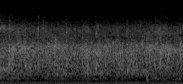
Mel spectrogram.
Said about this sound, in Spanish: Séllalo con un aplauso al Señor. Gloria a Dios.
